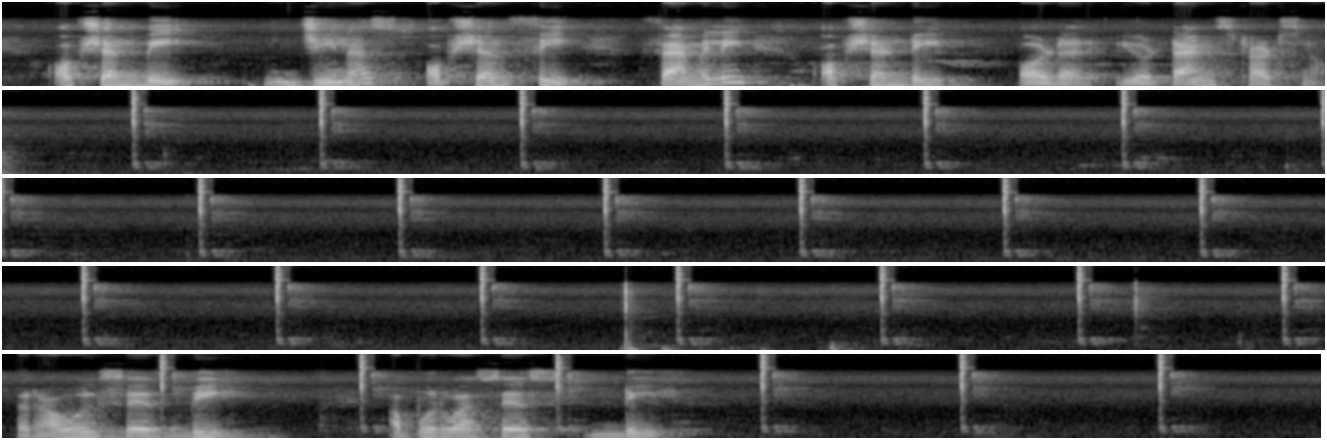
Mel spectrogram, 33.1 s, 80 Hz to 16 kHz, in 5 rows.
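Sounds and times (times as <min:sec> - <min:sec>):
timer ticking: 0:07.3 - 0:07.5, 0:08.2 - 0:08.5, 0:09.2 - 0:09.4, 0:10.2 - 0:10.5, 0:11.2 - 0:11.5, 0:12.2 - 0:12.5, 0:13.2 - 0:13.5, 0:14.2 - 0:14.5, 0:15.2 - 0:15.4, 0:16.2 - 0:16.5, 0:17.2 - 0:17.5, 0:18.2 - 0:18.5, 0:19.2 - 0:19.5, 0:20.2 - 0:20.5, 0:21.2 - 0:21.5, 0:22.2 - 0:22.5, 0:23.2 - 0:23.4, 0:24.2 - 0:24.5, 0:25.2 - 0:25.6, 0:26.2 - 0:26.6, 0:27.2 - 0:27.4, 0:28.2 - 0:28.5, 0:29.2 - 0:29.4, 0:30.2 - 0:30.5, 0:31.2 - 0:31.5, 0:32.2 - 0:32.5.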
